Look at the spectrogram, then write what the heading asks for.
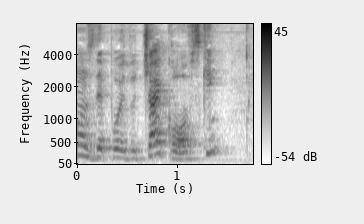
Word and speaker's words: Tchaikovsky: Em inglês eles botam com W em vez de V, Tchaikovsky. Eles pronunciam assim, Tchaikovsky. E eu falei, Tchaikovsky. Em italiano eles pronunciam Tchaikovsky com C. C-I-A, Tchaikovsky, não tem T.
